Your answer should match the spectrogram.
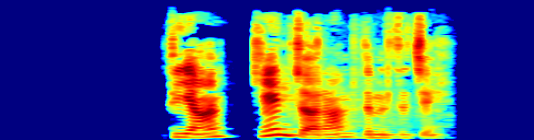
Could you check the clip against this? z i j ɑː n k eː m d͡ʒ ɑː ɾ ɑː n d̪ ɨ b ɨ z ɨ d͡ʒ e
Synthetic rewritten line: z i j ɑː n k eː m d͡ʒ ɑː ɾ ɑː n d̪ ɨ m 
